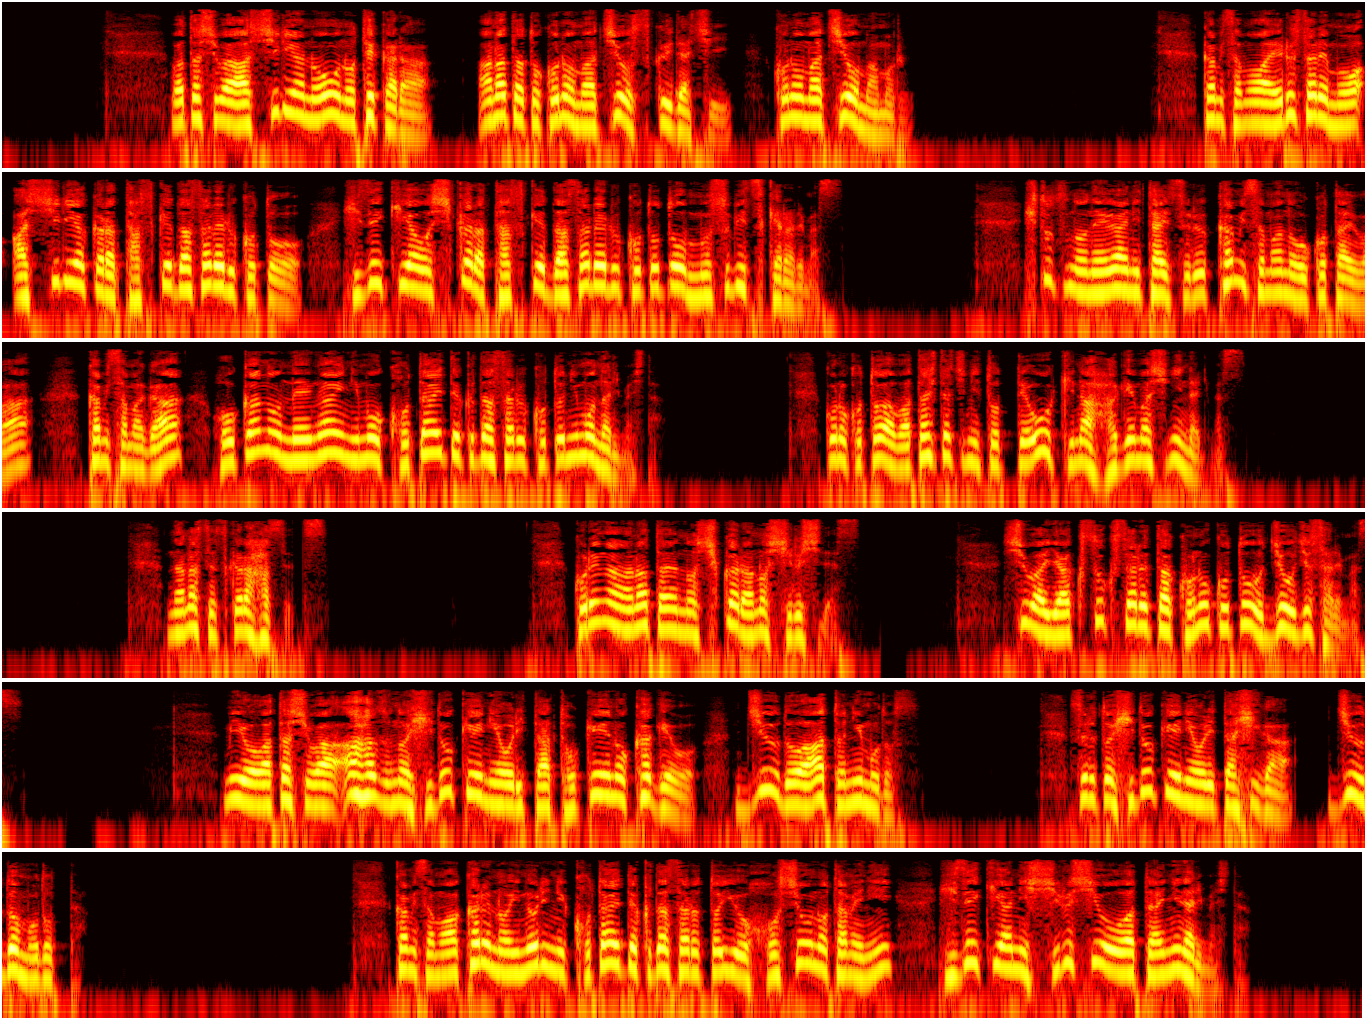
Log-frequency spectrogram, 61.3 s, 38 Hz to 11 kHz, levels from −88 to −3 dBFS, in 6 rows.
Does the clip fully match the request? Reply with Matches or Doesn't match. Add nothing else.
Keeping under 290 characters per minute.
Matches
